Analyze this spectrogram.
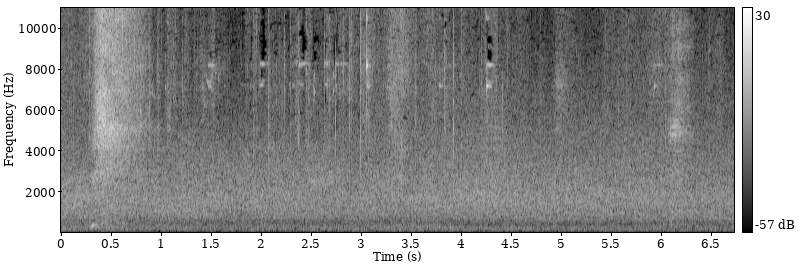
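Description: Steady outdoor background noise, with one short sharp sound with a hiss about a third of a second in and a few faint ticks later.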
